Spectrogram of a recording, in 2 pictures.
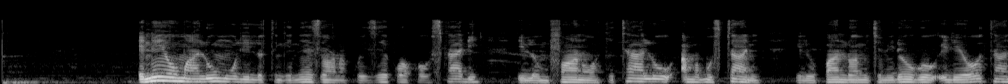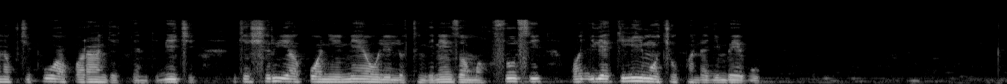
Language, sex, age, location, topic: Swahili, male, 25-35, Dar es Salaam, agriculture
